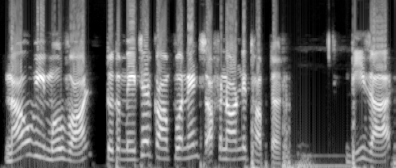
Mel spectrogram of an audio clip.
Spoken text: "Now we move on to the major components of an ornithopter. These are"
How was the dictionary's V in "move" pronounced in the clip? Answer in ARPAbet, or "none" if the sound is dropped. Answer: V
